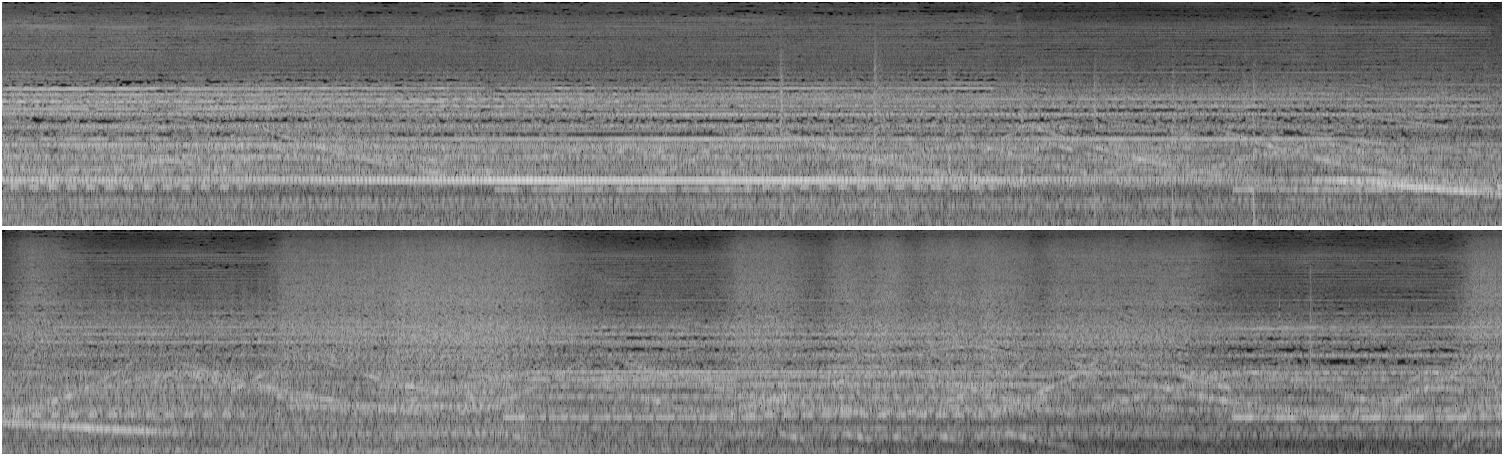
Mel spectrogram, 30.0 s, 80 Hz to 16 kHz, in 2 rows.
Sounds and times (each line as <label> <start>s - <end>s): sirens 0.0s - 30.0s
horns 19.5s - 27.0s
